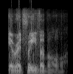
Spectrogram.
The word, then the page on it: irretrievable: British English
